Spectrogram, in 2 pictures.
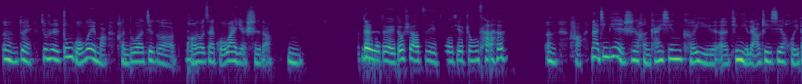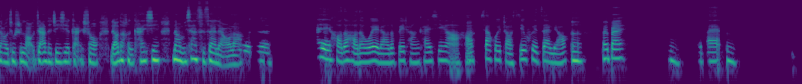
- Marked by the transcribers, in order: laughing while speaking: "餐"; laugh; other background noise
- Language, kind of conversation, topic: Chinese, podcast, 你曾去过自己的祖籍地吗？那次经历给你留下了怎样的感受？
